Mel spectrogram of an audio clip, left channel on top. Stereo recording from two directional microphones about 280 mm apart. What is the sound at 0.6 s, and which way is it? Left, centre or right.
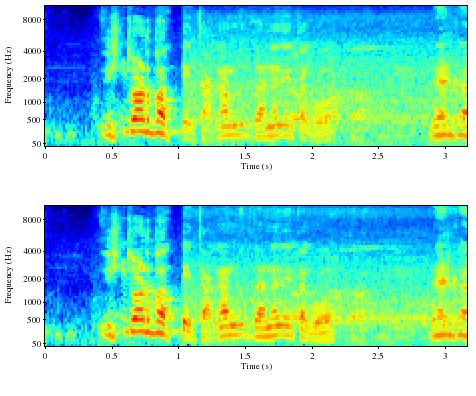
Speech, centre.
